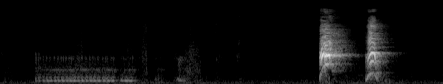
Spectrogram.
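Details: Pomeranian dog with socks: a low, steady, buzzing growl for about a second, a couple of brief grunts, then two loud high-pitched yaps close together.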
